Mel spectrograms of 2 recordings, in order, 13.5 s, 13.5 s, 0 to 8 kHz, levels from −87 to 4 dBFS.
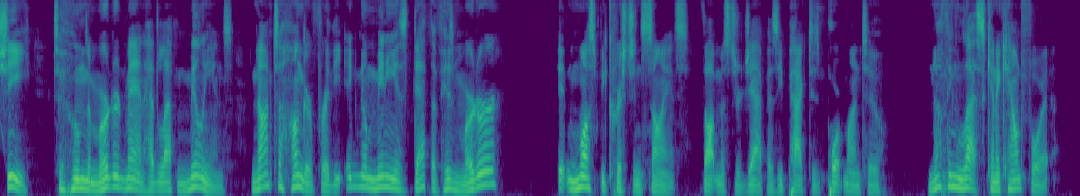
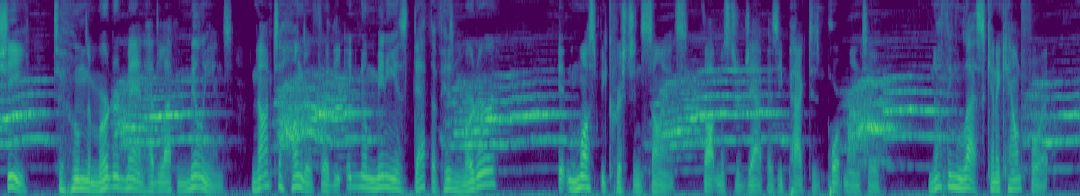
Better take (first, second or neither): first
